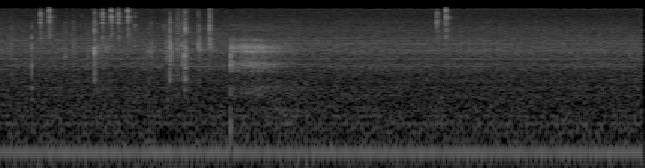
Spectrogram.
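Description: Faint computer keyboard and mouse clicks: a handful of sharp clicks in the first two seconds, a short soft hiss about two and a half seconds in, and two more clicks a little past the middle.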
